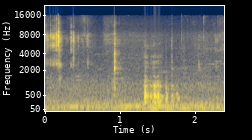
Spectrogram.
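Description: Handling sounds of a small retractable tape measure and a PVC pipe: a few light clicks, a sharper one about a second in, then a brief rattle.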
